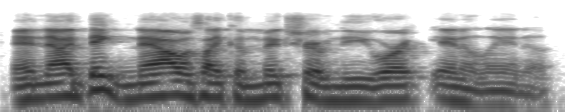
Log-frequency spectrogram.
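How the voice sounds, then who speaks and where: A man's voice: lowish voice, animated, quick pace, a bit bright. Matter-of-fact man on a dull mic. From United States. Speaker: podcast co-host. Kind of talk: casual chat.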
